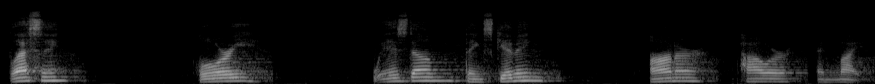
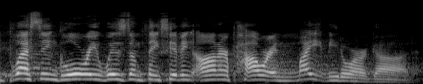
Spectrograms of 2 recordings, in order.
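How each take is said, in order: First: The list is said slowly. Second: The list is said fast.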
